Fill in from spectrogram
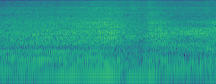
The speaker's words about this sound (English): Yeah, we just heard that. There's a motorcycle who just passed by.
